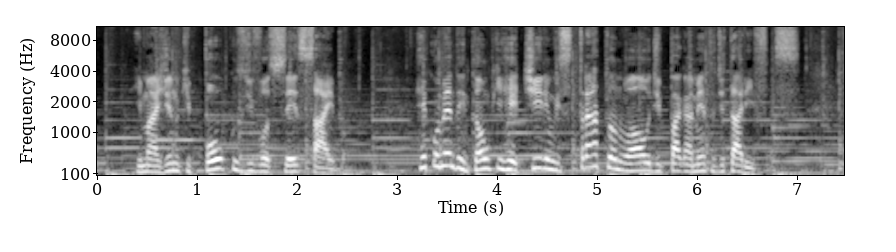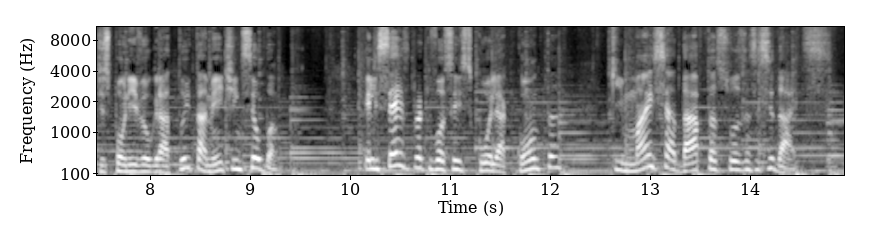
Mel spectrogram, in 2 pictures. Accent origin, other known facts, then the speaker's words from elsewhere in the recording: Minas Gerais, Brazil; como bom mineiro, que gosta sempre de comparar preços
